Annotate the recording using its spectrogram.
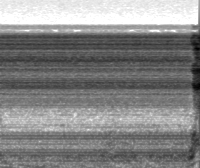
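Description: Steady hiss and low hum of the recording's background noise in a pause in a man's speech; his voice comes back at the very end.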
